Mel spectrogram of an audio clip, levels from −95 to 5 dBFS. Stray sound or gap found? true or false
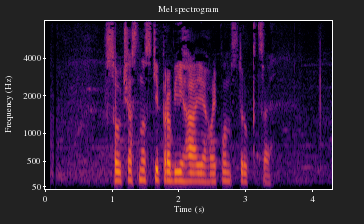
false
